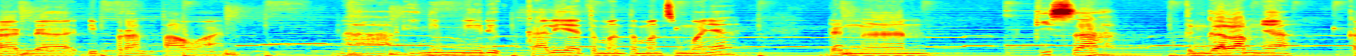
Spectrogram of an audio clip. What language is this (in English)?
Indonesian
